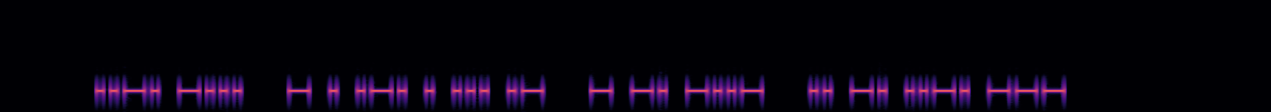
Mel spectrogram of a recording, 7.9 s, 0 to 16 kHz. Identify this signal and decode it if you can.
Morse code, heard as a keyed tone, about 28 wpm, 700 Hz. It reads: FB TERESA TNX INFO
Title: Practice QSO - Exchange 3 - More Info - 28wpm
